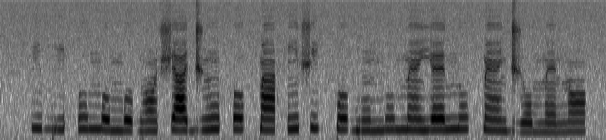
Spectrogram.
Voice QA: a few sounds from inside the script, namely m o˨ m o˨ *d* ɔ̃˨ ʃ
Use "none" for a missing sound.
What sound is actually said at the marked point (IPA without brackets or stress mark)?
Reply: ɡ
